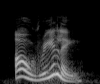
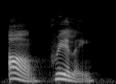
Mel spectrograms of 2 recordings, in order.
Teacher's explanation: Changing the pitch in your voice, making it higher or lower, allows you to show surprise, Oh, really? or boredom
